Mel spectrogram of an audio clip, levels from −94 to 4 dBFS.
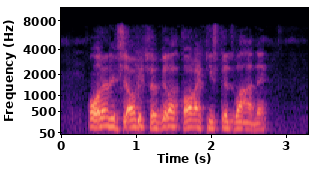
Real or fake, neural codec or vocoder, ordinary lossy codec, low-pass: fake; codec, 16 kHz, 1 kbps, FunCodec, trained on LibriTTS, 50 frames a second; Opus, 64 kbps; 7.2 kHz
